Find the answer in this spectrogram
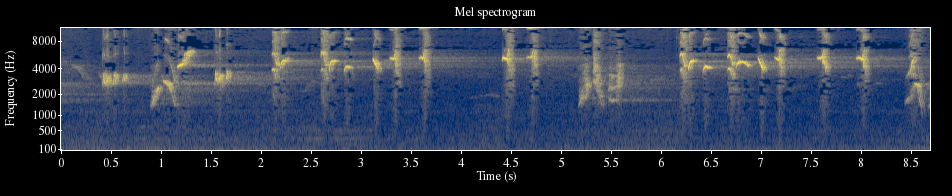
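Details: Oriental magpie-robin song played as a provoking lure, mixing clear high whistles, upslurred notes and sharp clicks in quick, uneven series, with short pauses between phrases.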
